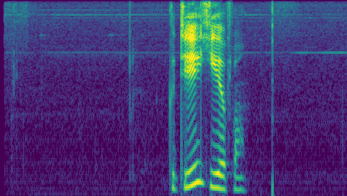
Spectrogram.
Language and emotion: Russian, neutral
